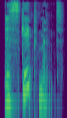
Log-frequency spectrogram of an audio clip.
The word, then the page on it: escapement: British English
